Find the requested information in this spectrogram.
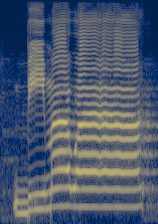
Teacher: واو کے اوپر کھڑا زبر ہے، اس کو ایک الف کی مقدار ہم نے اوپر کی طرف کھینچنا ہے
